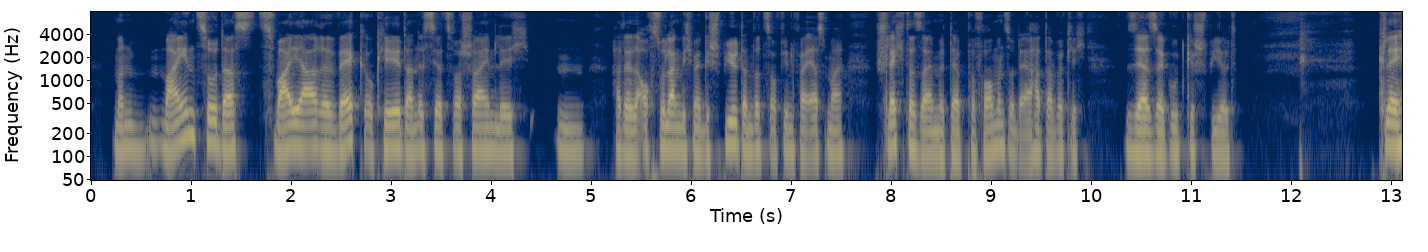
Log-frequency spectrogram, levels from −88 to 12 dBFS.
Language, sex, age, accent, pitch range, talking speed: German, male, 30-49, German, 110-130 Hz, 195 wpm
